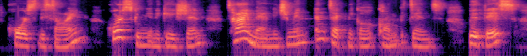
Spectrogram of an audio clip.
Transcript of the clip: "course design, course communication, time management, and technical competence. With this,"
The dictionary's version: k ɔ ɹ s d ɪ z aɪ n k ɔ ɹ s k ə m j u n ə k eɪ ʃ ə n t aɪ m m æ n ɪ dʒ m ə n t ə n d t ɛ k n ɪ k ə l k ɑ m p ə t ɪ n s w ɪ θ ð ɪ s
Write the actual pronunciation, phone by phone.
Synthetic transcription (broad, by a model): k ɔ ɹ s d ɪ z aɪ n k ɔ ɹ s k ə m j u n ə k eɪ ʃ ə n t aɪ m m æ n ɪ dʒ m ə n t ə n t ɛ k n ɪ k ə l k ɑ m p ə t ɪ n s w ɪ ð ɪ s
